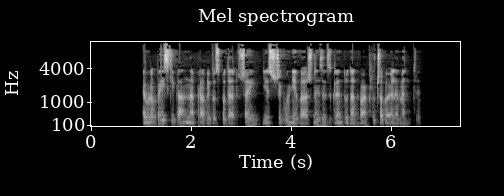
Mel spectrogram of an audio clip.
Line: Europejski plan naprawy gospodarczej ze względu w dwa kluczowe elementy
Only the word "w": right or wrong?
wrong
